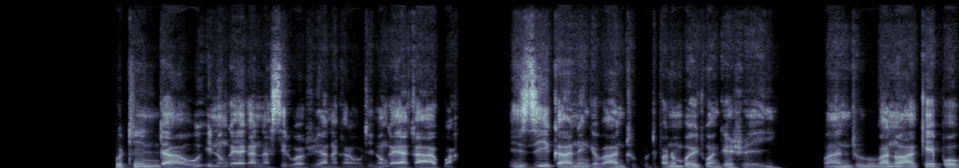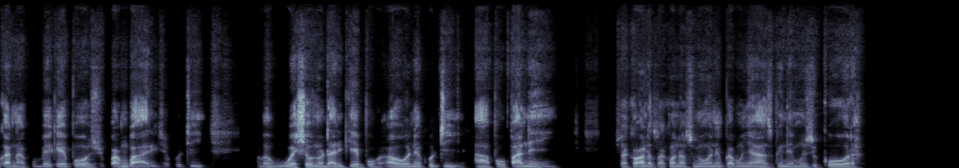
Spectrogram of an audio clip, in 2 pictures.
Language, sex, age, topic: Ndau, female, 25-35, education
